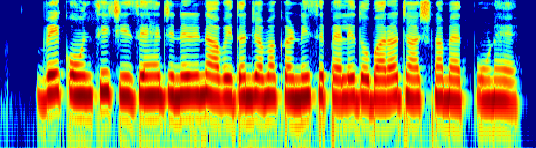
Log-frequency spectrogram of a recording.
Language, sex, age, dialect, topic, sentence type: Hindi, female, 18-24, Hindustani Malvi Khadi Boli, banking, question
